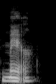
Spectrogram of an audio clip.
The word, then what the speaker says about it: mr: This sign represents the sounds of M and R. In modern times, we pronounced it mer.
